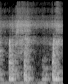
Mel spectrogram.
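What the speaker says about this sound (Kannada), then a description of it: "ಈಗ ಈರುಳ್ಳಿ ಕೂಡ ಚೆನ್ನಾಗಿ ಫ್ರೈ ಆಗಿದೆ" Chopped onions fry in a pan on the stove, a soft steady sizzle broken by a few short stirring scrapes, close and moderate in level, then cutting off into silence.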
